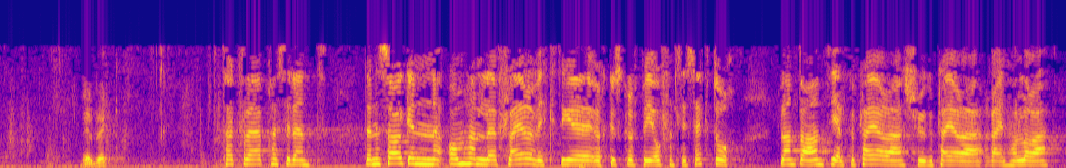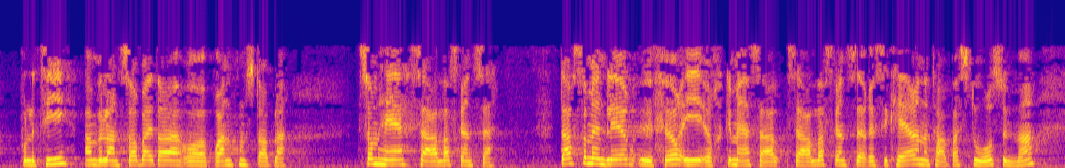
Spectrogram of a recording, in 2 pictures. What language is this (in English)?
Norwegian Nynorsk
